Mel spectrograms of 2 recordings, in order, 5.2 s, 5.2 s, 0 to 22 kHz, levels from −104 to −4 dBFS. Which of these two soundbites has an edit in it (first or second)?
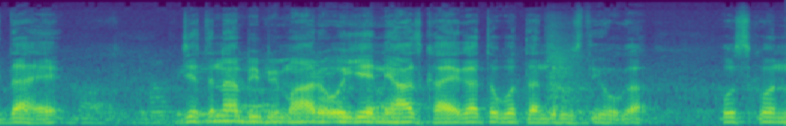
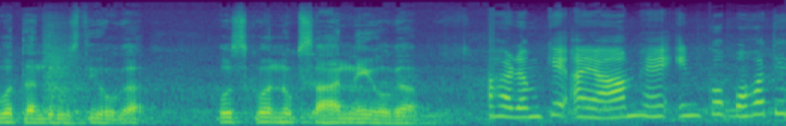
second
